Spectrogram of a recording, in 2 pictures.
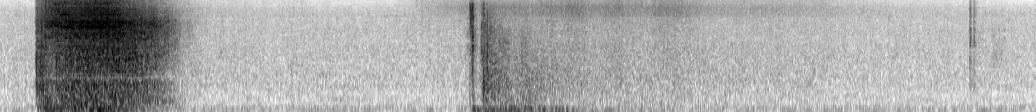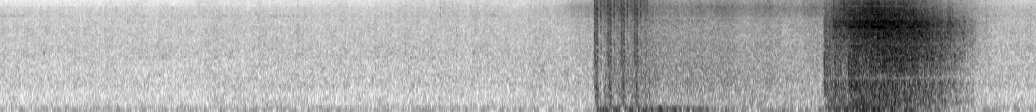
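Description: Heavy naval guns fire in loud booming volleys.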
